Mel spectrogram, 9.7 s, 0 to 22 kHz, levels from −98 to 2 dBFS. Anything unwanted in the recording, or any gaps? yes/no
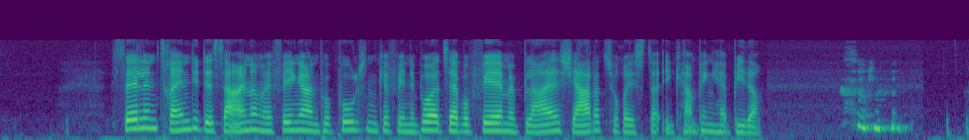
yes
